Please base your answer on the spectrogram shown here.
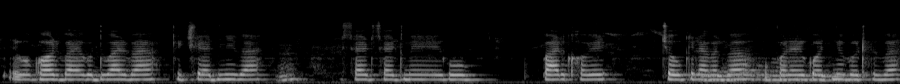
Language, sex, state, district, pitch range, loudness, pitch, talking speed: Hindi, female, Uttar Pradesh, Ghazipur, 220-230 Hz, -30 LUFS, 225 Hz, 145 wpm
